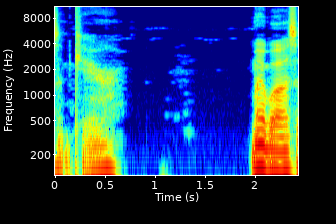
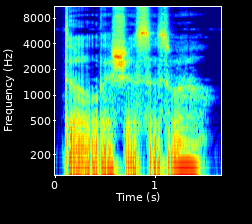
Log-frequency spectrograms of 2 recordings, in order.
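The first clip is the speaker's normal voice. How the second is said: flirty whisper; 4 semitones higher, 6 dB quieter than usual. Acted. Flirting with partner on phone.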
